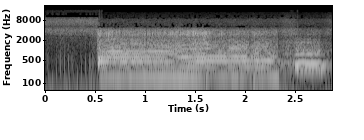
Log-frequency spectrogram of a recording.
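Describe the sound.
A deep, loud ocean liner foghorn blast holds steady for about two seconds, then a short second blast follows after a brief pause. There is no talking.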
